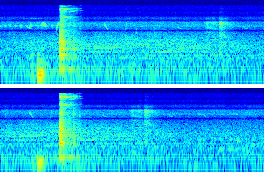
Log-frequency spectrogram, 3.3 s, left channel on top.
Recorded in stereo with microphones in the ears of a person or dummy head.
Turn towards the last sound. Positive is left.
turn(degrees=-20)  # may be behind; listen again after turning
